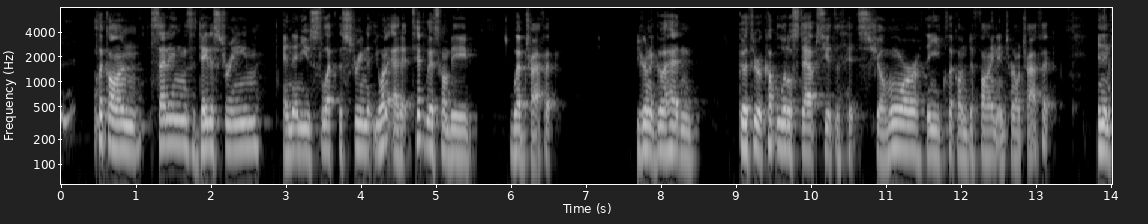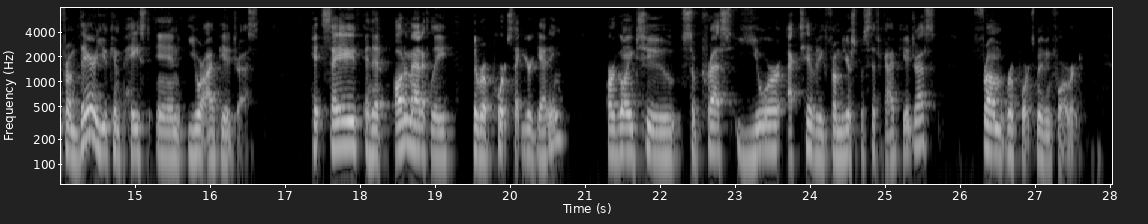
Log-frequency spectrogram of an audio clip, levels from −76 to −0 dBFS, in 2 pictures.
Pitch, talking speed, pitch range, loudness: 140 Hz, 180 wpm, 130-155 Hz, -27 LUFS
